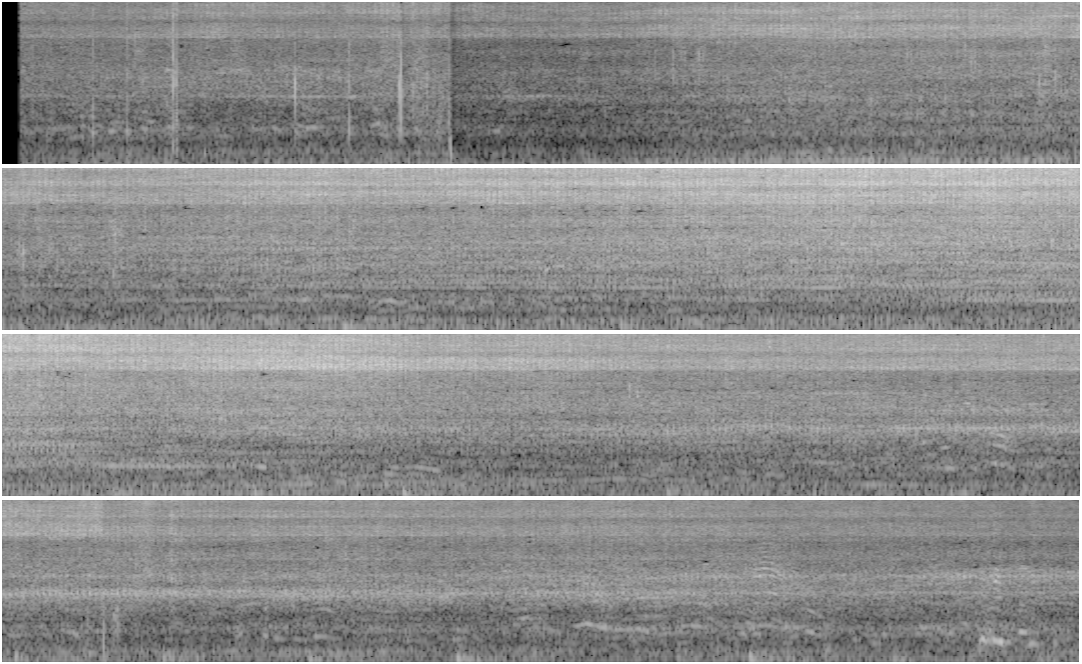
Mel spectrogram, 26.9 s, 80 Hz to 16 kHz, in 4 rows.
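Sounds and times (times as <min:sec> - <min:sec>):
crowd chatter: 0:00.1 - 0:26.9
small engine running: 0:00.1 - 0:26.9.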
